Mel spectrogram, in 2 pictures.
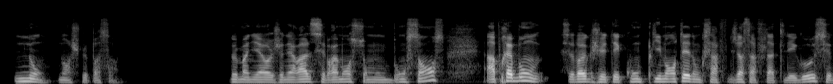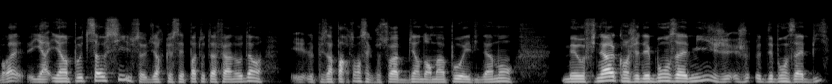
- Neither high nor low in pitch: No, low, 125 Hz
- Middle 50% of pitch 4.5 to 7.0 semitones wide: No, average, 3.5 semitones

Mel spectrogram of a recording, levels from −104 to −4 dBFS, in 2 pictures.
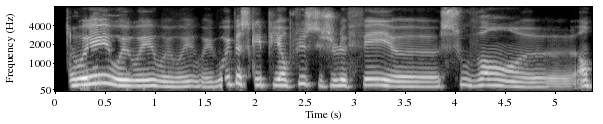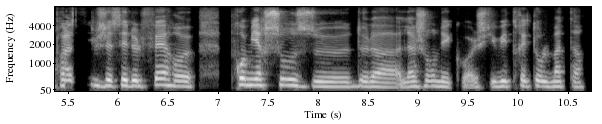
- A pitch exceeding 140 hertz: Yes, high, 190 Hz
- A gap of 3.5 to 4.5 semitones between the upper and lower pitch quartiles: Yes, average, 3.8 semitones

